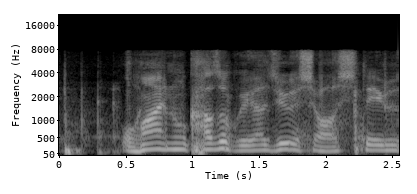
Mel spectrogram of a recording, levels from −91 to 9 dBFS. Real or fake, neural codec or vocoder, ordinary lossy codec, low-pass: fake; codec, 16 kHz, 0.8 kbps, ZipCodec; none; none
